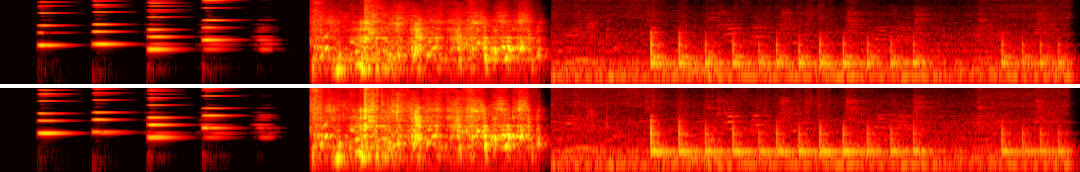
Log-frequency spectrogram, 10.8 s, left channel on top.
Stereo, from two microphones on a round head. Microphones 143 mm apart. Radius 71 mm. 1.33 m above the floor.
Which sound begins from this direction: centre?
A ringtone, at 0.4 s.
